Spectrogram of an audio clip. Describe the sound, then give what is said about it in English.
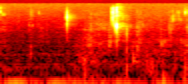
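Close, wet chewing right against the microphone, with several crisp crunchy bites popping out over a low background hum; no one is talking. “Can you not chew into the mic? I don't want to hear that.”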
